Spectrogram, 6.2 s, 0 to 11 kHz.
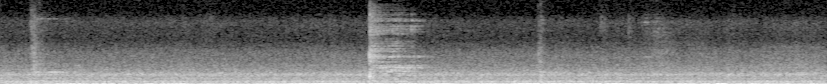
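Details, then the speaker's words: Nebulizer compressor running while an adult asthma patient (mother) receives a Foracort dose, taking about 5–10 minutes: steady low mechanical hum and rumble with faint room clicks. "Hello বন্ধুরা দেখো আমি আমার মাকে এখন nebuliser দেব।"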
